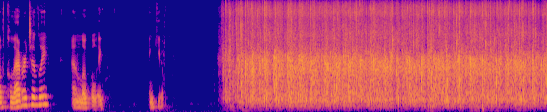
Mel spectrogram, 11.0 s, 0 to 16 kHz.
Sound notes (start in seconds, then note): 4.3 audience applauding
